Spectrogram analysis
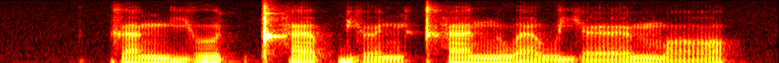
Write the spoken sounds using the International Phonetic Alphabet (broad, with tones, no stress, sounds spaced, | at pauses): k ɐ˧ ŋ j uː˥ t̚ kʰ ɐ˥ p̚ j ɵ˨ n kʰ ɐ˥ n w ɐ˨ w j œː˨˥ m ɔː˨˥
